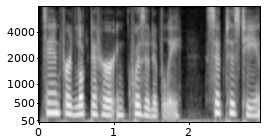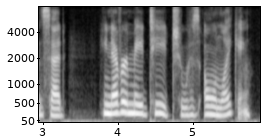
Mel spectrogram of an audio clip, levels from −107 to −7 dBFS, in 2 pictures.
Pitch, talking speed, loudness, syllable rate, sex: 215 Hz, 185 wpm, -17 LUFS, 5.7 syllables/s, female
